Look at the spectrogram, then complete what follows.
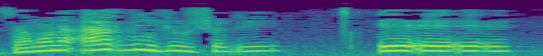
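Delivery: high, loud tut of disapproval; mock disgust. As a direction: imitate a scandalized gossip's disgust. Acting out disgusted gossips.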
